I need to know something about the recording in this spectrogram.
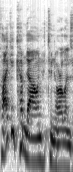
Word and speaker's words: New Orleans: David if if I could come down to New Orleans right now or as you say Norland as you told me that's how you pronounce it down there but I can't get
